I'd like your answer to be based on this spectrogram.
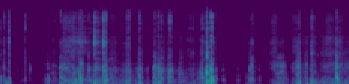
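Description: Fingertips and short nails rapidly tap and scratch the woven top of a hollow, braided seagrass wicker box. Dry, crackly scraping and papery rustling with a bright edge mix with quick, short taps. The bursts are broken by brief near-silent pauses and die away almost instantly.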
